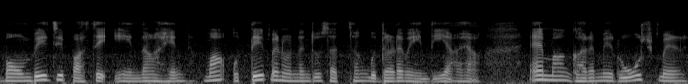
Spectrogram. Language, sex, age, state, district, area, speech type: Sindhi, female, 30-45, Maharashtra, Thane, urban, spontaneous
